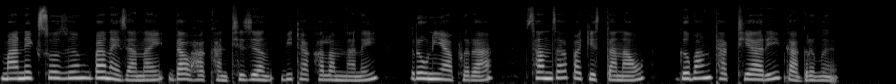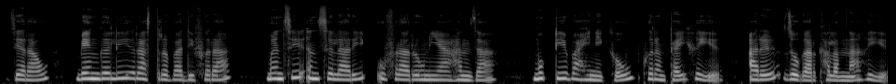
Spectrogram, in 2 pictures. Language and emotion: Bodo, neutral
